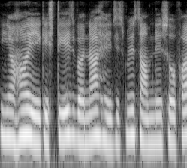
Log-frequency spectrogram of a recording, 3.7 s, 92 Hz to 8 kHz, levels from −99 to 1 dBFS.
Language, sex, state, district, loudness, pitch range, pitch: Hindi, female, Bihar, Patna, -13 LUFS, 180-210 Hz, 195 Hz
